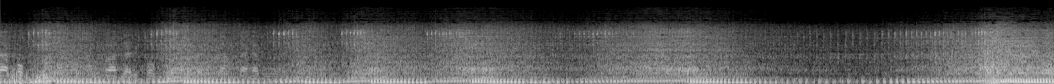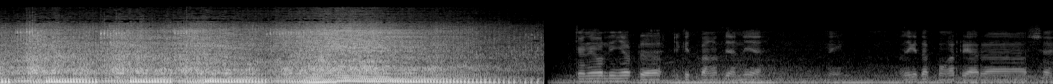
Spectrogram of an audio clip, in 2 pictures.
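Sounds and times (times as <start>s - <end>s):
small motorcycle engine revving: 0.0s - 16.0s
engine knocking: 7.5s - 14.0s.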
